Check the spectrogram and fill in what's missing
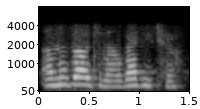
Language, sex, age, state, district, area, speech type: Kashmiri, female, 18-30, Jammu and Kashmir, Budgam, rural, conversation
